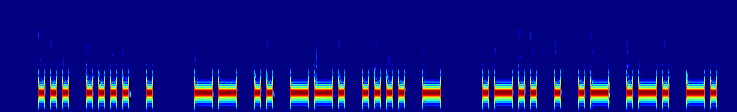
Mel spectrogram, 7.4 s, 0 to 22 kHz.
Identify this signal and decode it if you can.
Morse code, heard as a keyed tone, about 20 wpm, 700 Hz. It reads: SHE MIGHT LEARN
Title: Sentences from Top 1000 Words - Review Part 4 - 20wpm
